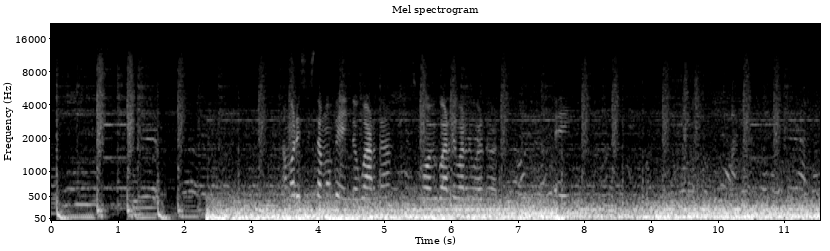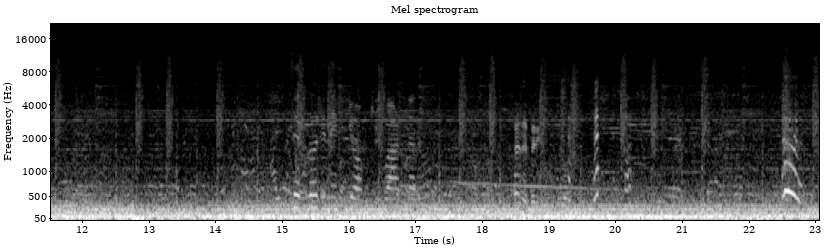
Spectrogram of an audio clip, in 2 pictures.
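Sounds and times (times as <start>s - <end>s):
airliner cabin engine rumble: 2.3s - 23.0s.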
